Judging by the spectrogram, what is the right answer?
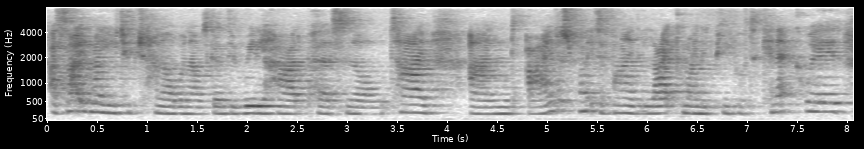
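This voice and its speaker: A woman's voice: mid-range voice, steady tone, moderate pace, very echoey, poor audio. A young woman from Congo chatting to camera in a casual Q&A, laughing often and using many fillers. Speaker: YouTuber.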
